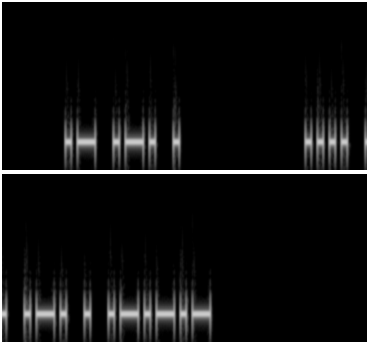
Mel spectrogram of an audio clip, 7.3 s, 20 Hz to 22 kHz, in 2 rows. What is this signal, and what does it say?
Morse code, heard as a keyed tone, about 21 wpm, 700 Hz. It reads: ARE HERE.
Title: 3x Word-Spacing - Sentences from Top 200 Words - 20wpm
